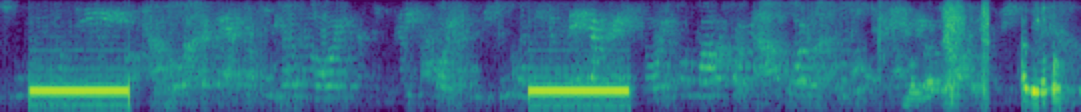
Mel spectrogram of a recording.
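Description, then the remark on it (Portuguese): A telephone rings twice without being answered, each ring a steady one-second buzzing tone, about four seconds apart. People talk softly in between and after the second ring. “que não atende.”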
